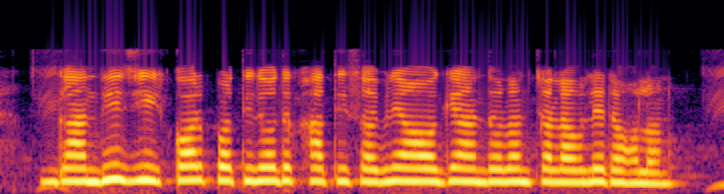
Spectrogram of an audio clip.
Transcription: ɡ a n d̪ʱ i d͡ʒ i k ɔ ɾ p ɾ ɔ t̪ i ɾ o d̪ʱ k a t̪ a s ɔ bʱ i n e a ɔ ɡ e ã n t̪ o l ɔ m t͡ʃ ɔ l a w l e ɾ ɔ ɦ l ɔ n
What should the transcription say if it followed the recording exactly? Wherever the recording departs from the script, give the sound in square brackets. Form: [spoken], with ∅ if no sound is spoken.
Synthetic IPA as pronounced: ɡ a n d̪ʱ i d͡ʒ i k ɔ ɾ p ɾ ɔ t̪ i ɾ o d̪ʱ [kʰ] a t̪ [i] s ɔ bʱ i n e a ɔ ɡ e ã n [d̪] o l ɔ [n] t͡ʃ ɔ l a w l e ɾ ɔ ɦ l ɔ n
